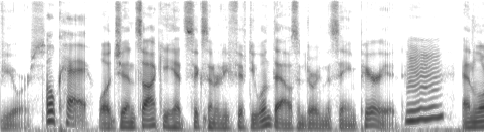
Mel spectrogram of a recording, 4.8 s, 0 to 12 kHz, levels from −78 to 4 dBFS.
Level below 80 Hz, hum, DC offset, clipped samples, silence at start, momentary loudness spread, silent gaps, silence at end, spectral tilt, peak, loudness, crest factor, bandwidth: -42 dBFS; none; under 0.1%; under 0.1%; 0 s; 6 LU; none; 0 s; -5 dB/octave; -6 dBFS; -26 LUFS; 18 dB; 12 kHz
